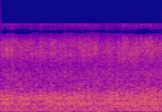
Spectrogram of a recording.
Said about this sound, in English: Oh, those sure are some planes. They must be bombers.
